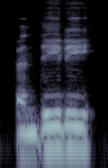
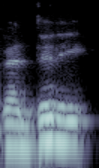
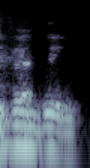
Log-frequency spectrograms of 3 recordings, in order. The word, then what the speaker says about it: Venditti: Vendidi. So the second way you said it is the way people in Italy would actually say it.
